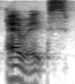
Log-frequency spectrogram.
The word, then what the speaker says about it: Arex: We finally get a name and a voice for Lieutenant, and it's pronounced Eric's, but it's written down Arex.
